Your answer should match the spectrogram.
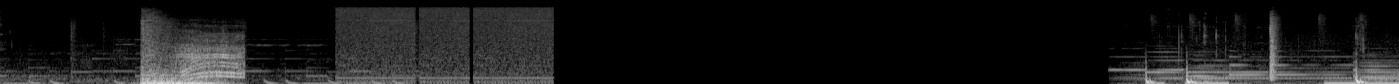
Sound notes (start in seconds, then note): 1.6 slo mo scream; 3.4 sounds of static; 13.6 chill lo-fi music plays throughout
